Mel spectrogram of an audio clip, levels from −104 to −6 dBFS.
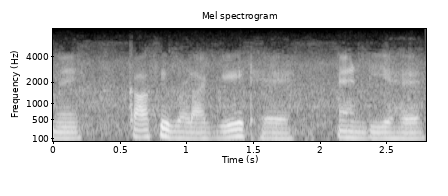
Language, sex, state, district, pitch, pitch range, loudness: Hindi, male, Chhattisgarh, Bilaspur, 110 Hz, 105-120 Hz, -19 LUFS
